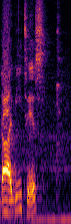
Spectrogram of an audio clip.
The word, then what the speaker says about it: diabetes: we have the word diabetes diabetes not diabetes dire beaters it's in the b that is stress so b is where the b is where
